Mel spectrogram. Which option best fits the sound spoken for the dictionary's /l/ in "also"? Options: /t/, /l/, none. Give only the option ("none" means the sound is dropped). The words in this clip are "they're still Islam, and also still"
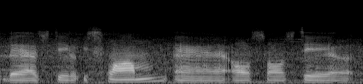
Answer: /l/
